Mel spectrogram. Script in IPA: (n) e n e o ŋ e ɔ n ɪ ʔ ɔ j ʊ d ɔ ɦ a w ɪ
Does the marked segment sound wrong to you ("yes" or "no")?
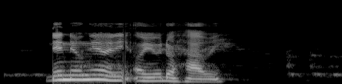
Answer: no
